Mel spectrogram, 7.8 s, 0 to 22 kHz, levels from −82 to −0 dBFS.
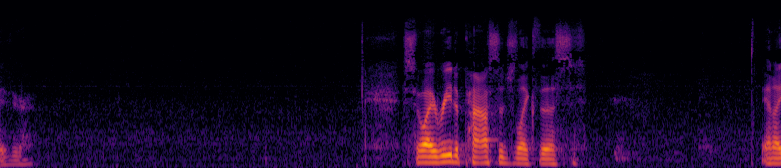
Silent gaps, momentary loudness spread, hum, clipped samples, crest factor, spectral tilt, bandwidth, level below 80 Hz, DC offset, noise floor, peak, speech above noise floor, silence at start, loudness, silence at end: none; 26 LU; none; under 0.1%; 24 dB; -6 dB/octave; 16 kHz; -72 dBFS; under 0.1%; -62 dBFS; -10 dBFS; 34 dB; 0 s; -27 LUFS; 0 s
